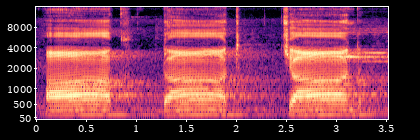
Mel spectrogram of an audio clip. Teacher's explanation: अनुनासिक का उच्चारण करते समय वायु नाक और मुख दोनों से बाहर निकलती है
